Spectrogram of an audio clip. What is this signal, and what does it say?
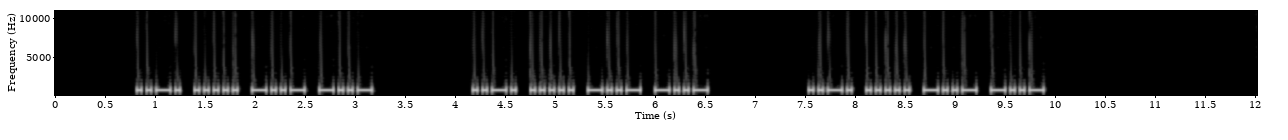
Morse code, heard as a keyed tone, about 25 wpm, 700 Hz. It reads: F5XX F5XX F5XX
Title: DXCC-100 Call Signs - 4 Characters - Repeated 3x - 25wpm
